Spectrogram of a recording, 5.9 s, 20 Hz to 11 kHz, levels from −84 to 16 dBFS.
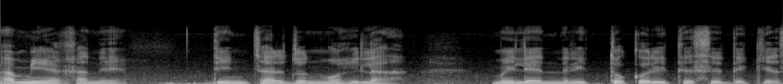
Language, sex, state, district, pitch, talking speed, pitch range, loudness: Bengali, female, Assam, Hailakandi, 115 Hz, 90 wpm, 110-120 Hz, -20 LUFS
